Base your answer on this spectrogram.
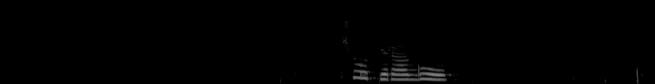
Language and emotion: Russian, sad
